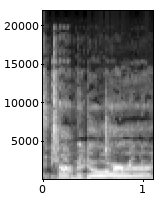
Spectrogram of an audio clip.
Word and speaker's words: Thermador: to ask my wife, 1099 or something like Thermador. I never can say it right. It's Thermador.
